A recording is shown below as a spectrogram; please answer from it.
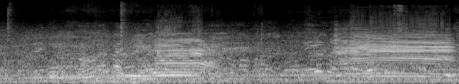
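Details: Calf moos at a Madaripur cattle market in Bangladesh, 13 January 2026, where small Sahiwal bull and heifer calves are sold; several short, nasal bleating moos rise through steady crowd babble and men talking.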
